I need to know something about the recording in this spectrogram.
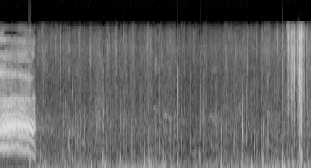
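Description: A cat's drawn-out yowl that breaks off under a second in, followed by a run of quick, irregular taps and scuffs like feet running on hard ground.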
